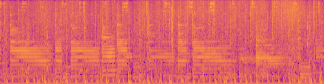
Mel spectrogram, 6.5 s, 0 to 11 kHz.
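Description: In the video game Red Dead Redemption 2, a horse gallops at a race pace, its hooves drumming in a steady, loud clip-clop rhythm that runs the whole time, close by, with almost no voice over it.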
